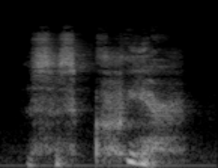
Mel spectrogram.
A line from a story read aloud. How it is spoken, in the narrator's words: said in a hushed tone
